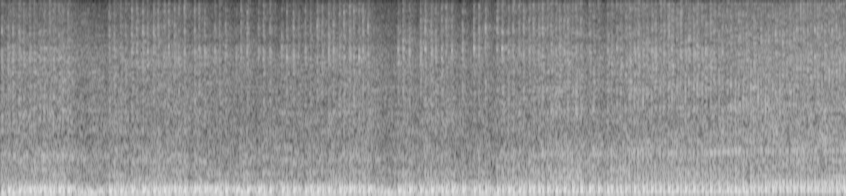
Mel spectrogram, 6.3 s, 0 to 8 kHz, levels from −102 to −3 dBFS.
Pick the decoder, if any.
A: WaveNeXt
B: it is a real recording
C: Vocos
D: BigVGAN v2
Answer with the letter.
B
